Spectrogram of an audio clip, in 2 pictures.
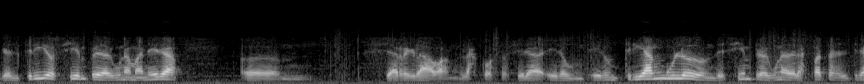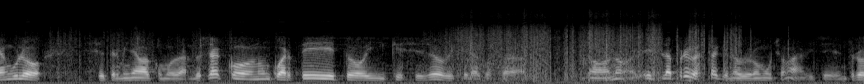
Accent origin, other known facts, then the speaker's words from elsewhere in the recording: Buenos Aires, Argentina; nosotros, como argentinos y como porteños, ligamos ese instrumento a la música de tango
